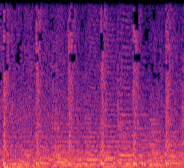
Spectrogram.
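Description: Background music with a steady percussive beat and melody; a new, louder piece begins right at the start, taking over from a guitar piece.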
